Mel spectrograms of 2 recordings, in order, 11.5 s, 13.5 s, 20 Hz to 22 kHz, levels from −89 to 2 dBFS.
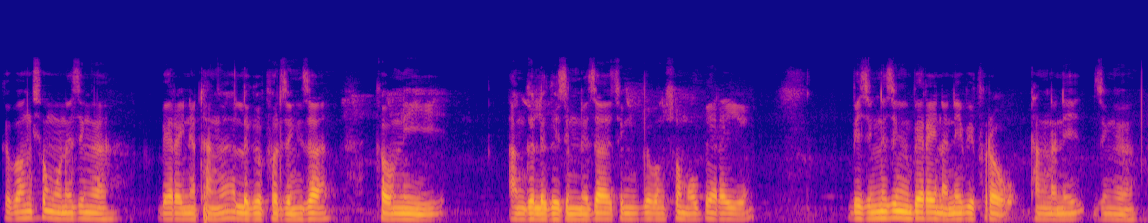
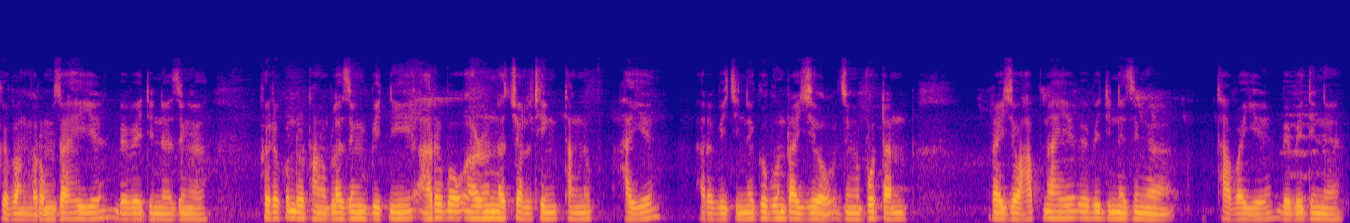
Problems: low volume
